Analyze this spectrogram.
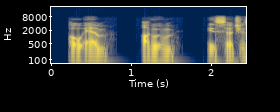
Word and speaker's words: Aum: Om, Aum, is such a sound, the basis of all sounds.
